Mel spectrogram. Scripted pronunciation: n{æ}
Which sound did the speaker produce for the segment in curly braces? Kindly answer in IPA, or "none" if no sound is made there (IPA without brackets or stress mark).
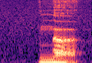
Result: ɐ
